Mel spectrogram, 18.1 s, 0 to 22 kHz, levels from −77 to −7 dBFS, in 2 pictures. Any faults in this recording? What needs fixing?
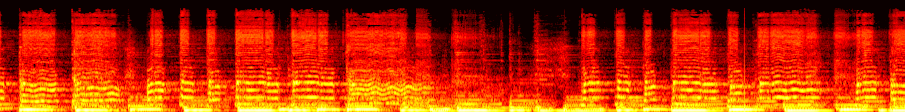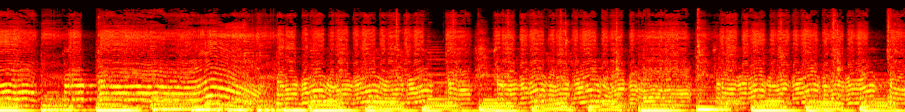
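A brief click or stutter lands at 2.44, 7.45, 12.47 and 17.48 s, every 5 seconds. These are overlapping chunks: each 5-second block starts about 13 ms before the previous one ends, so that sliver of sound plays twice at every join. To prevent it, trim or crossfade each block's overlap exactly when reassembling the stream.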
